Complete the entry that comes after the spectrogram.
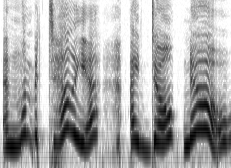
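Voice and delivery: almost in tears. Speaker talks about being off hormones for the first time since sixteen: almost in tears. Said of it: "I'm literally almost in tears right now".

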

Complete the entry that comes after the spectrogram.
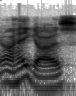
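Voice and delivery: put-on smug character voice. Recounting a scene of Clark outrunning a car, Clark's mock-smug greeting. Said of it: "he's really smugly leaning on the fence".

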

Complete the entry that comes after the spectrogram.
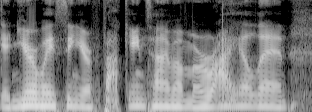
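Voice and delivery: worked-up, agitated ranting, screaming. Describing an album where she screams at him, retelling a scream. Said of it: "and screaming at him".

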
